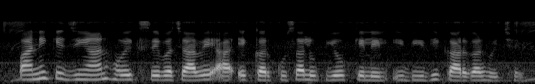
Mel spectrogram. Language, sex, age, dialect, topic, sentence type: Magahi, female, 18-24, Western, agriculture, statement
